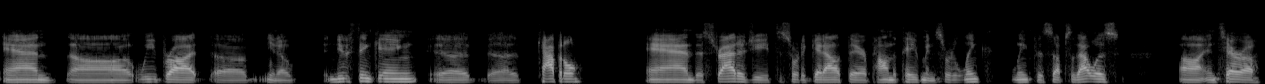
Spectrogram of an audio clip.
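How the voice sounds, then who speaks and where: On a conversational podcast, the guest, an investment firm managing partner who grew up in Costa Rica, describes his investment work with frequent restarts and rhetorical "right?" tags. He's a middle-aged man with a fairly low, smooth, slightly bright voice, fairly even intonation and a measured pace. There's no room sound, though the audio is lo-fi.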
